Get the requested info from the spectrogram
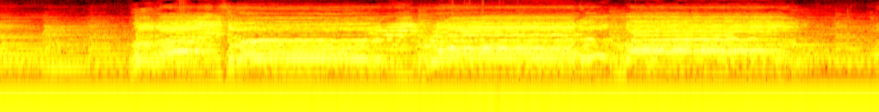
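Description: Southern gospel song between sung lines: long held chords with a slight waver, swelling louder a little over a second in and easing off near the end.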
